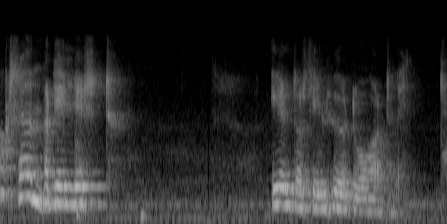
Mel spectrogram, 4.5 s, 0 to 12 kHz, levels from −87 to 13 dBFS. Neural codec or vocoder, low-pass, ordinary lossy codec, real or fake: none; 7.2 kHz; none; real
